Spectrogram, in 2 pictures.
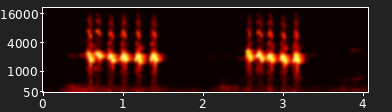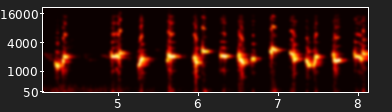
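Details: Yellow-vented bulbul song meant as a lure to set other bulbuls singing: two tight bursts of fast chattering notes, then a pause and a steady series of liquid whistled phrases, varied in pitch.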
